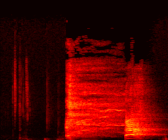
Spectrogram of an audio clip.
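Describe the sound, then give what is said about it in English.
A couple of harsh, raspy coughs from a person with a scratchy throat, fairly loud, preceded by a few soft throat noises. The first cough is drawn out and the second follows quickly. “aside from the scratchy throat and the occasional cough, I feel fucking fine.”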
